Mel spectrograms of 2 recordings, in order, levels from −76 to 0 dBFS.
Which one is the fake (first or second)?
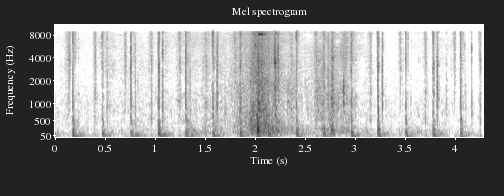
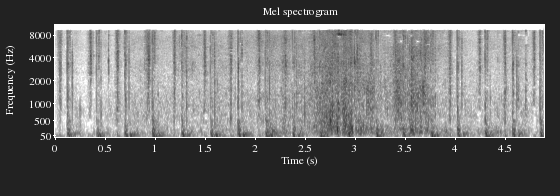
first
